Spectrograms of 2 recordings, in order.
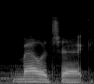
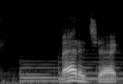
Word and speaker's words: Matichak: Andy Malachak. Matichak.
